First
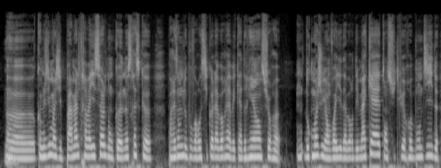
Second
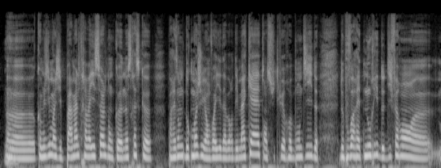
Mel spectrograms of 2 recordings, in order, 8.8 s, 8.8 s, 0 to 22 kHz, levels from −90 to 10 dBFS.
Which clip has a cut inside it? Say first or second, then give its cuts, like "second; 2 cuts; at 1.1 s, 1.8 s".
second; 1 cut; at 3.7 s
